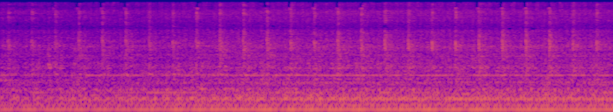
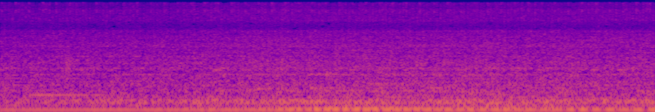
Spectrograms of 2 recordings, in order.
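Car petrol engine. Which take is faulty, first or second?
first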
